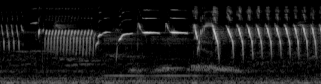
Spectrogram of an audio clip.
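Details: Belgian canary singing for training: a brief trill, a dense buzzy roll, a few clear whistles, then a fast run of sharp repeated high notes.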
